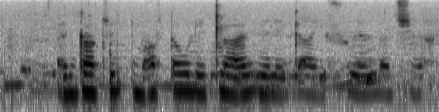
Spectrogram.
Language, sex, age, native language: Icelandic, male, 11, Icelandic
